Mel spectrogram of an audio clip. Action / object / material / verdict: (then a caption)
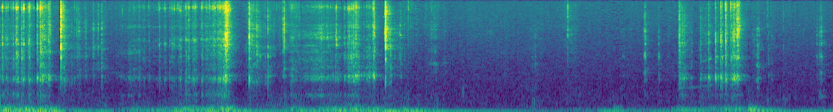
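scrape / bar of soap shaved with a metal knife / soap / none. A metal knife blade shaves thin curls off a palm-sized solid orange bar of dry retro soap held in one hand, the shavings falling onto a pile of soap flakes. Bright, crisp scraping strokes repeat at an uneven pace over a low rumble, with short sharp cutting sounds between quieter stretches.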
